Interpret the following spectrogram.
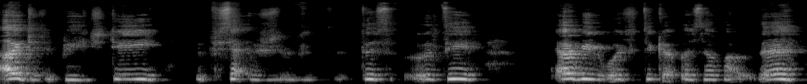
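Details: Dysarthria in an adult woman with cerebral palsy who says her speech is impacted; she also has involuntary movements and uses a wheelchair.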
